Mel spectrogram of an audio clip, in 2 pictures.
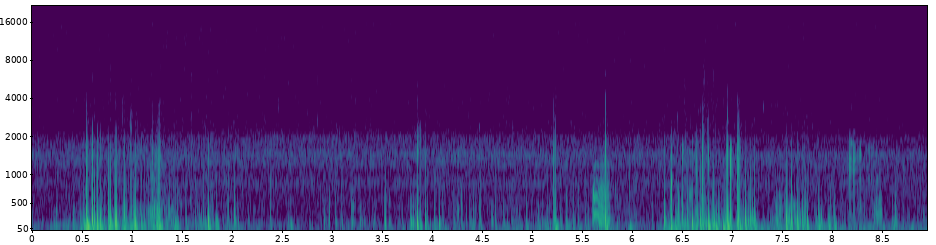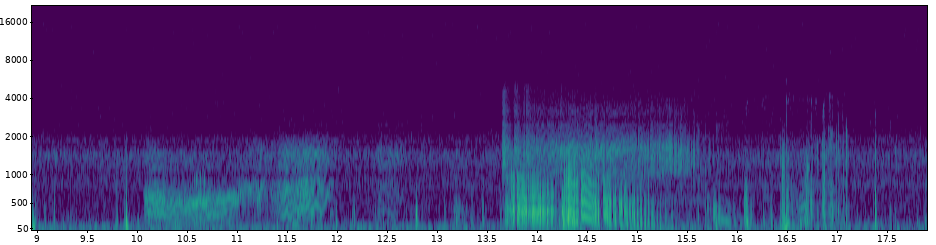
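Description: Irregular gurgles and low rumbling growls from the belly, with longer bubbling stretches; ordinary bowel sounds after a full meal.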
